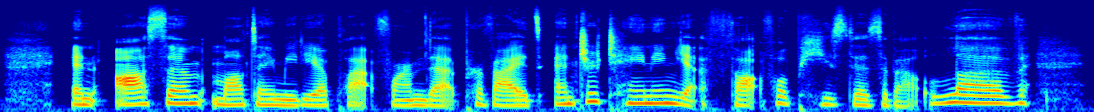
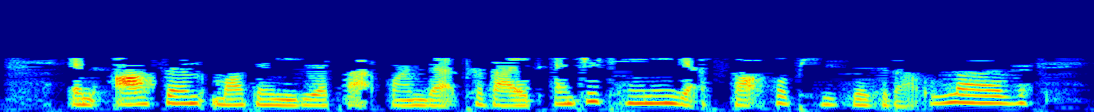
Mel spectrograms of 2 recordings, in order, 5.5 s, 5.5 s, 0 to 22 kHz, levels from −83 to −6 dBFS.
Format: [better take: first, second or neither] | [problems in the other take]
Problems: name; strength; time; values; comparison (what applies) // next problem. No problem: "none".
first | garbled, watery; badly; nothing above 3 kHz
